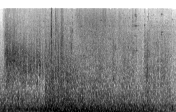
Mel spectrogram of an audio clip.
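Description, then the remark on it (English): A loud explosion at a church used as a field hospital during a Luftwaffe aerial bombardment roars with deep rumbling and crackling debris, swelling about a second in and sustaining for several seconds before easing slightly. No voices are heard. “What was it like to play that scene? Running towards the church, the explosion.”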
